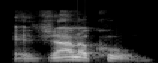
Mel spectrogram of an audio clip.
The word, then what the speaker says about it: Ajanaku: So Ajanaku.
